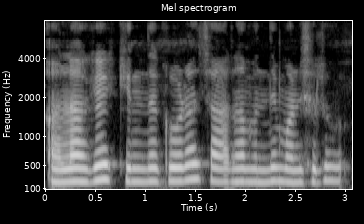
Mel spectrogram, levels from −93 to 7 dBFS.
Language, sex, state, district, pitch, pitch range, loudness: Telugu, female, Andhra Pradesh, Annamaya, 230 Hz, 225-240 Hz, -18 LUFS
